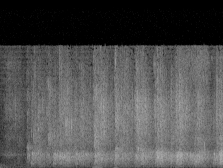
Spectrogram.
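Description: An audience claps together in a dense, steady burst of applause that starts abruptly and holds at an even, fairly loud level, with no voices standing out above it.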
